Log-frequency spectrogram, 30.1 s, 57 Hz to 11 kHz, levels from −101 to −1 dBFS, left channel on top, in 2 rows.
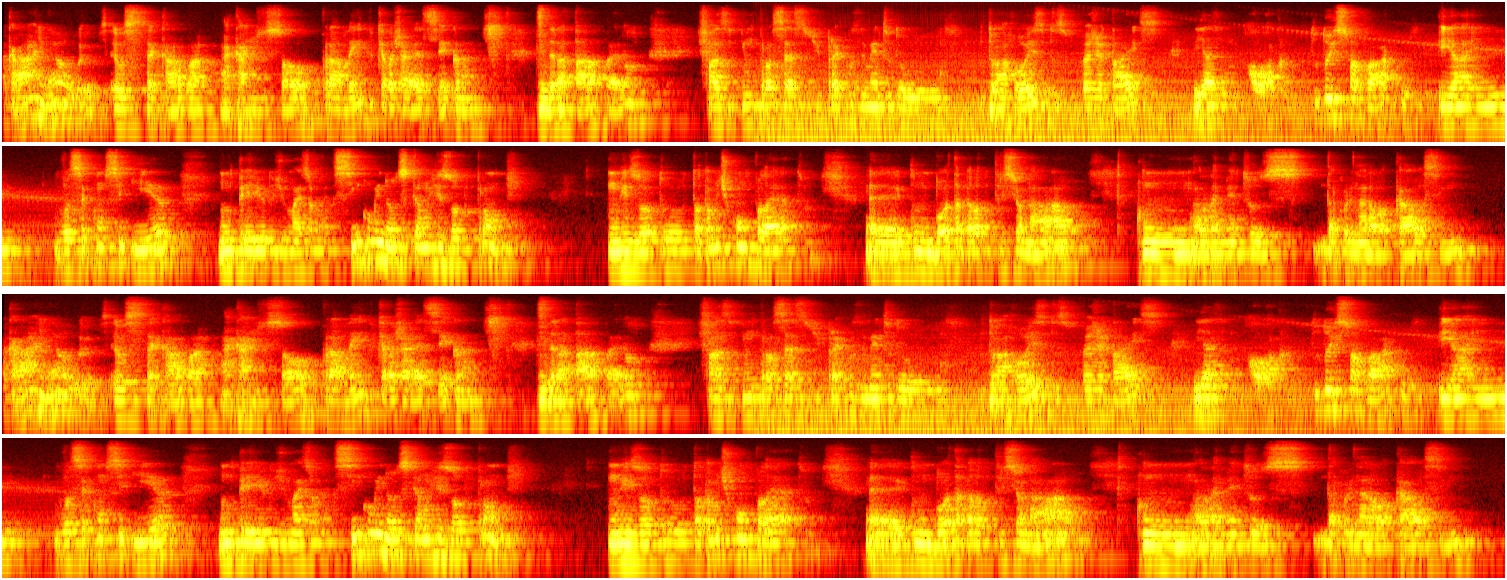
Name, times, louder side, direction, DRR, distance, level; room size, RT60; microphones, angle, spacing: voice 1, 0.0-12.7 13.1-14.1 14.3-15.1 15.5-20.2 21.1-29.6, left 2 dB, 75° left, 2 dB, 1.7 m, -24 dB
sound 1, 7.5-16.1, left 2 dB, 40° left, 0.9 m, -36 dB
12.0 x 7.8 x 3.5 m, 0.79 s
head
